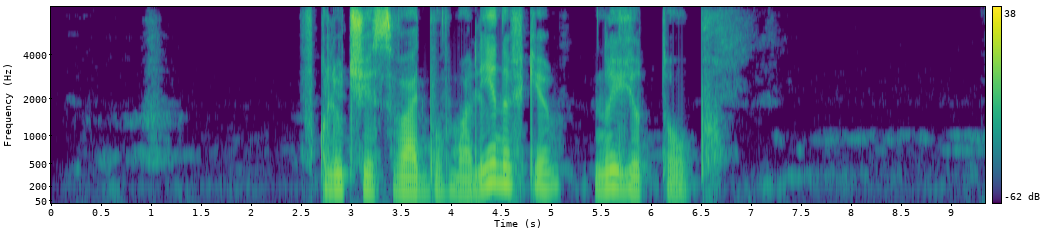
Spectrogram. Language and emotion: Russian, neutral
